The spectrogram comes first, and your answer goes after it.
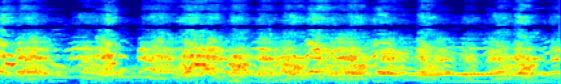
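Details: Siberian Huskies joining in their nightly howling session: dense chorus of loud, quavering howls and yodeling yips from several dogs, pulsing in short waves.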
